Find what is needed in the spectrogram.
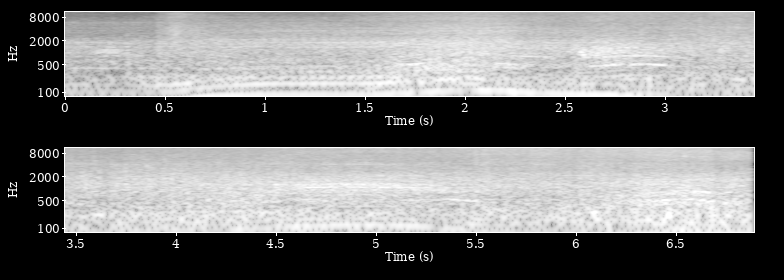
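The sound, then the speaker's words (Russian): A Lada Niva engine reversing on snow with its wheels slipping: a continuous mid-pitched motor drone with revs that rise and fall unevenly over several seconds, fairly loud and with no talk. “Нива сдает назад, немного буксуя в снегу.”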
